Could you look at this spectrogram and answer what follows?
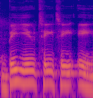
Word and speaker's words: butte: Yes, B-U-T-T-E.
